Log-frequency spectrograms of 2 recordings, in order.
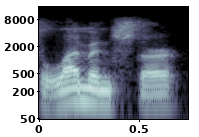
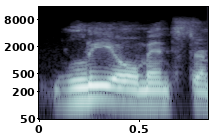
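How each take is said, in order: First: It is said like lemon followed by ster. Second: It is said as spelled, like Leo-minster. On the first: This is how people from New England say it. "it's pronounced Lemonster" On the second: This is how an outsider from New York says it. "I pronounce it that way"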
